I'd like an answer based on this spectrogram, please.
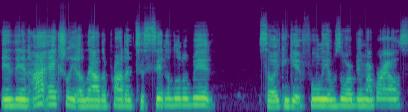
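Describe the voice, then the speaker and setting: With a Texan accent, a woman speaks fairly quickly at a medium pitch in a flat, monotone delivery. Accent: country-sounding Texan. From Texas. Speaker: beauty vlogger. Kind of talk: makeup tutorial. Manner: casual, chatty.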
